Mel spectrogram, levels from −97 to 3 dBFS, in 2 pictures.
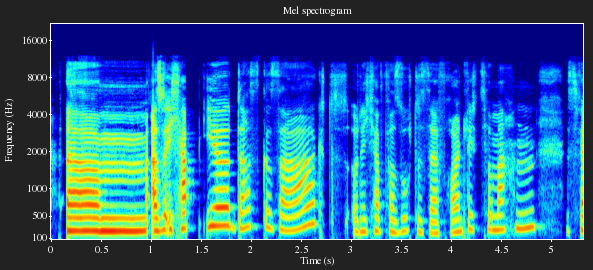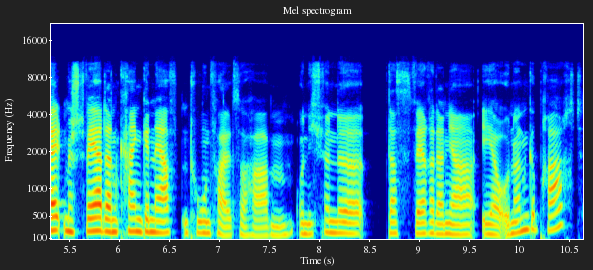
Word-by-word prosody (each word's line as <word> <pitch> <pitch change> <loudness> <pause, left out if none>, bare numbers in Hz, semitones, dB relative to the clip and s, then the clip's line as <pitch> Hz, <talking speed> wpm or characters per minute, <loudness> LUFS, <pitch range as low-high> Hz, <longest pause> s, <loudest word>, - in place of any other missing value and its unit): Ähm, 235 0 +8
also, 235 +2 +5
ich 260 +2 -3
habe 280 0 +4
ihr 330 +1 +5
das 300 +2 -7
gesagt 280 +4 -4
und 220 - -7
ich 225 +1 -8
habe 235 -1 -5
versucht, 230 +1 -9
es 210 - -11
sehr 200 -1 -4
freundlich 225 +7 -7
zu - - -10
machen. 275 +4 -4 0.3
Es 225 - -19
fällt 245 0 +4
mir 225 - +1
schwer, 230 +2 +3
dann 220 -1 +2
keinen 225 0 -2
genervten 210 -2 -2
Tonfall 195 -6 -6
zu 160 -1 -12
haben 155 +4 -8
und 185 -1 -6
ich 180 - -12
finde, 200 -3 -4 0.2
das 195 0 -10
wäre 190 +1 -3
dann 180 0 -4
ja 175 -1 -4
eher 175 -3 -4
unangebracht, 255 - -5
225 Hz, 195 wpm, -21 LUFS, 195-255 Hz, 0.3 s, Ähm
